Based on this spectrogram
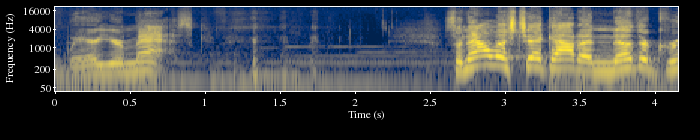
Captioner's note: laughs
